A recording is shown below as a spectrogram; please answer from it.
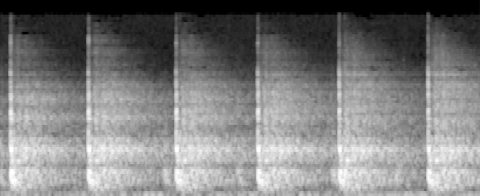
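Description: Six light, evenly spaced taps of a hammer knocking down a high spot on a dented car panel, each a sharp knock with a short ringing decay, close and fairly quiet.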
